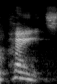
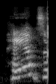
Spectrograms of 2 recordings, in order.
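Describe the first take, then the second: First: Put-on PAINTS, the accented way of saying 'pants', with a long 'ay'; regional pronunciation. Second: Said in the usual way. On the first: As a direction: draw out the vowel in PAINTS. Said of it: "Pants or paints, too". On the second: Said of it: "Pants or paints".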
